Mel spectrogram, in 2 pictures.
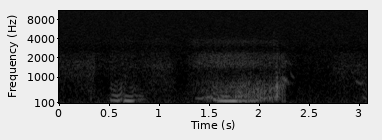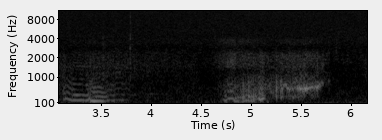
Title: Matilda and the snore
